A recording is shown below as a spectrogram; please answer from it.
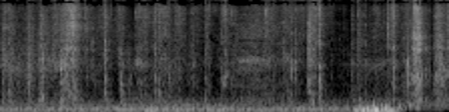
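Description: Hands handling a leather wallet and its paper tags: faint rustling and small clicks, with a louder low thump near the end.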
